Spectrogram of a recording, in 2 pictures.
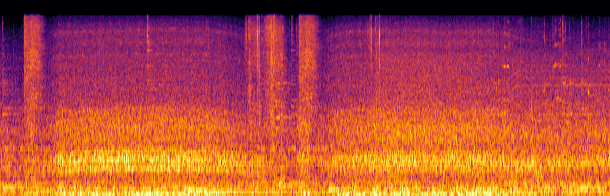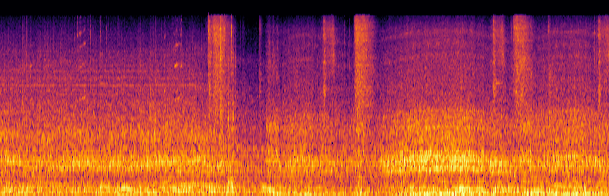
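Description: A truck's diesel engine roars and strains in low gear.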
